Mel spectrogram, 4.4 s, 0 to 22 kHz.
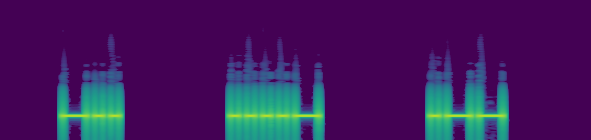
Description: Morse code, heard as a keyed tone, about 20 wpm, spaced as for 8 wpm, 700 Hz. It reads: D4W
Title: 178 Lesson 29e - Slash - Three Characters 20wpm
